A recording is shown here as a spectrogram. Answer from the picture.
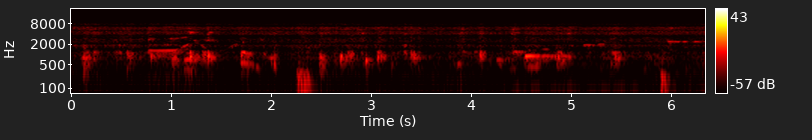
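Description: Children talking on a television programme, heard off the TV set as filmed by a phone, with a brief low thump about two seconds in and another just before the end.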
